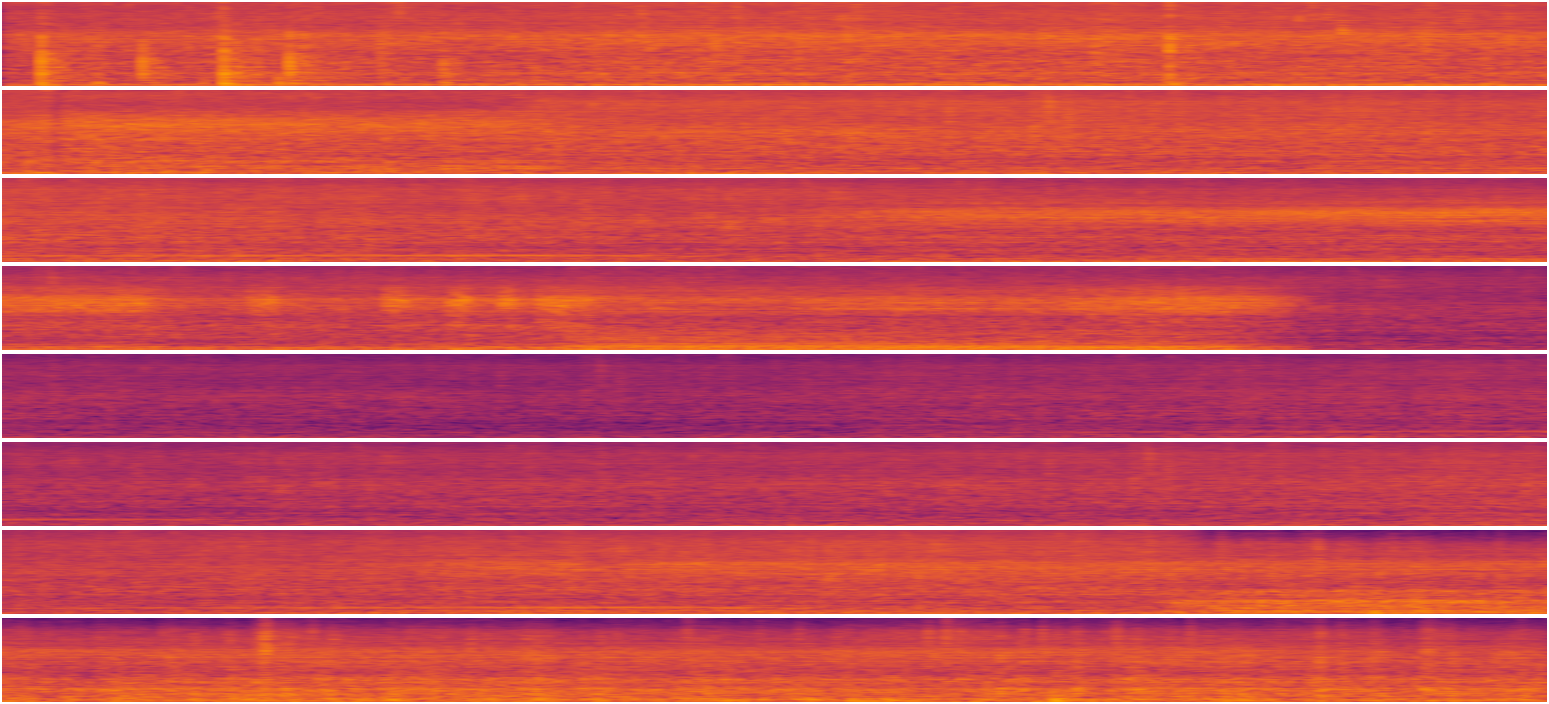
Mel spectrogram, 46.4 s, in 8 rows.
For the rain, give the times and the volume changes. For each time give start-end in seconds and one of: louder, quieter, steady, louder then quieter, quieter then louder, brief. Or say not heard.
0.0-46.3 quieter then louder.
